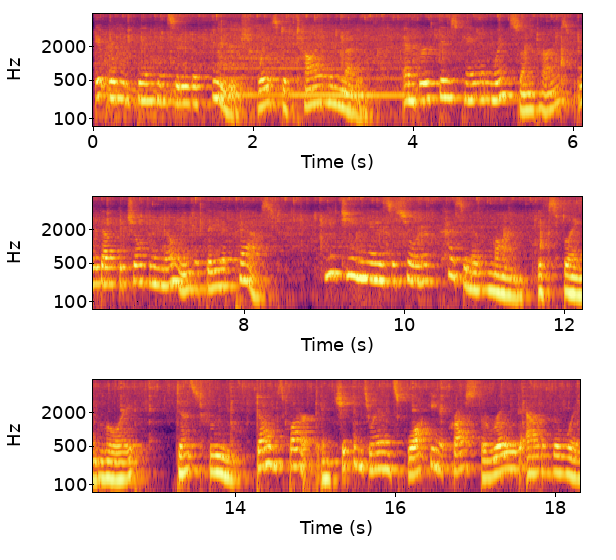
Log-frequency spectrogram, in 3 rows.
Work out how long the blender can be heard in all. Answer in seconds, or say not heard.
4 s.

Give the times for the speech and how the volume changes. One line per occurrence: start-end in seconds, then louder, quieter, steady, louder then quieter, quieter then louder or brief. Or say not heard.
0.0-18.2 steady.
